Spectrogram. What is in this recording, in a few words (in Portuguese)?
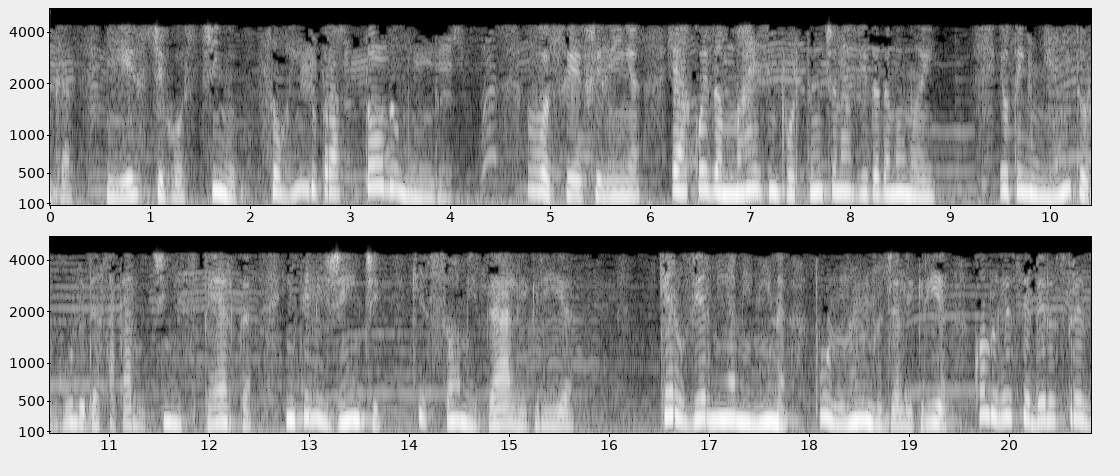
Filha Criança Feminino, Telemensagens Aniversário; Aniversários; Aniv Familiar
